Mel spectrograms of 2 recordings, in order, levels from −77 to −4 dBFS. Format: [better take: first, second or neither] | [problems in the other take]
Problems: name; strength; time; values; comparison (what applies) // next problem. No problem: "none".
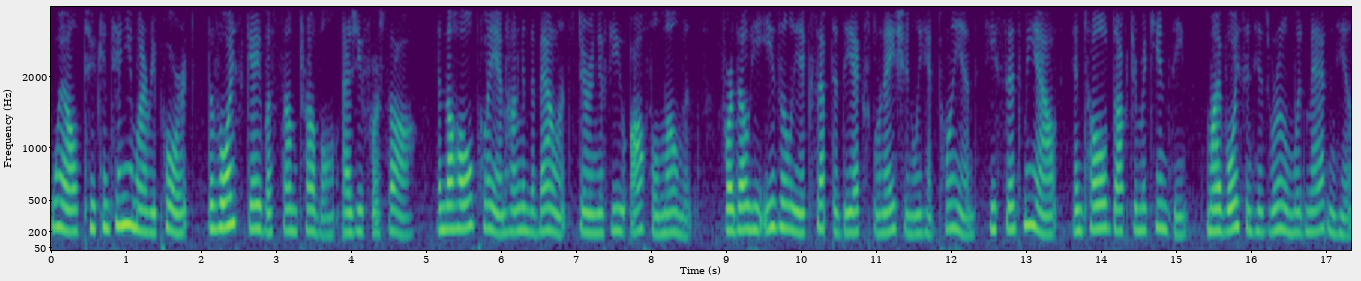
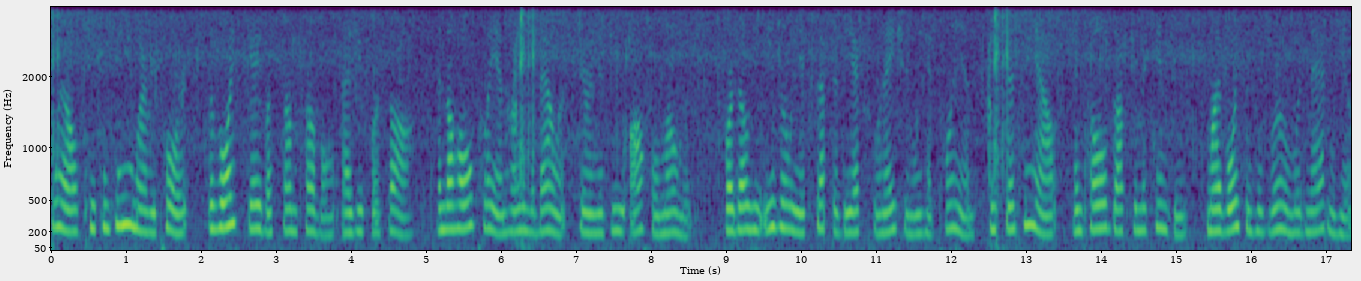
first | background sound (Rain + Hiss); 16 dB below the speech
